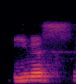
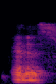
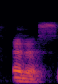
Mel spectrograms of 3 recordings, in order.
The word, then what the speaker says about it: Ennis: Her and Enos, and again, is that right? Ennis rhymes with tennis. Ennis, okay.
